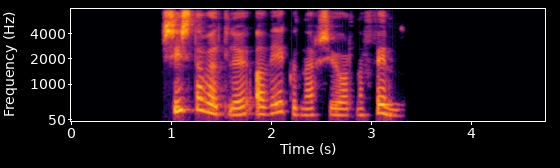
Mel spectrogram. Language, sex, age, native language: Icelandic, female, 30-39, Icelandic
